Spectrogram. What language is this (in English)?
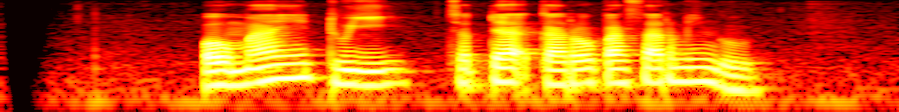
Javanese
